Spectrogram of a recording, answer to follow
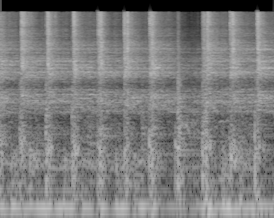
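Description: Newar dhimay drums and cymbals played together in a fast, even procession rhythm. A cymbal stroke lands about two and a half times a second over the deep drum beats.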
